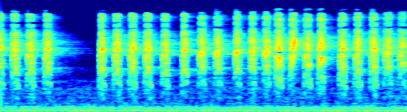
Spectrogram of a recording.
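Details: Little spiderhunter, 'konslet' style masteran: a few harsh high chips, a short pause of about half a second, then a fast unbroken run of scratchy notes; low hum throughout.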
